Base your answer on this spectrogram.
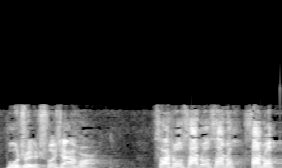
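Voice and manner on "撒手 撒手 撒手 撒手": higher, insistent order to let go; urgent command. Acted. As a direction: snap them off him. Official orders them to let go.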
